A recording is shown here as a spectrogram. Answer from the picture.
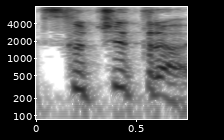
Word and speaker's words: Suchitra: It's Suchitra. It's a hard cho, CH.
